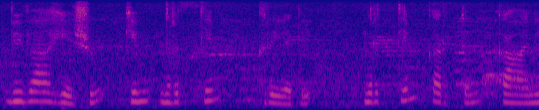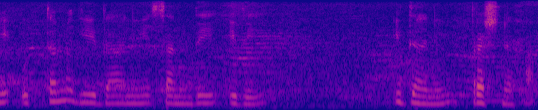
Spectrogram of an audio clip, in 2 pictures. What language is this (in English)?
Sanskrit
